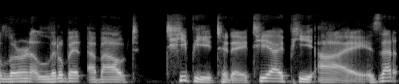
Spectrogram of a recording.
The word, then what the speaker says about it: TIPI: really excited to learn a little bit about TP today tii is that how I pronounce it yes it is yes TP it's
